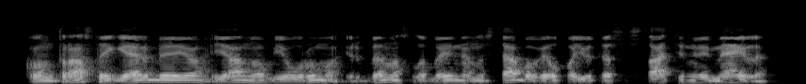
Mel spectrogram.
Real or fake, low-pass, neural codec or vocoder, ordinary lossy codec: real; 7.2 kHz; none; MP3, 24 kbps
